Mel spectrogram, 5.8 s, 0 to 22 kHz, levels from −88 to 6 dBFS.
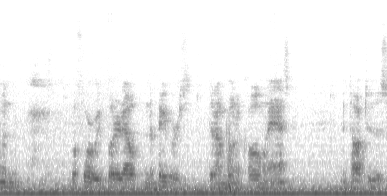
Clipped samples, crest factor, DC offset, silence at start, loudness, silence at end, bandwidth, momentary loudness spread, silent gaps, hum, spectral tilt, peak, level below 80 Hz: under 0.1%; 14 dB; under 0.1%; 0 s; -35 LUFS; 0 s; 4.4 kHz; 4 LU; none; none; -9 dB/octave; -18 dBFS; -34 dBFS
